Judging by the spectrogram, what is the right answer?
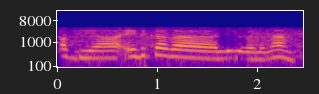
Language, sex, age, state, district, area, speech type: Tamil, female, 18-30, Tamil Nadu, Tirunelveli, rural, conversation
